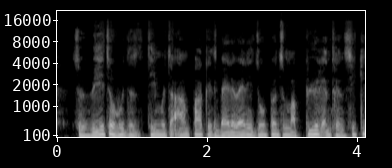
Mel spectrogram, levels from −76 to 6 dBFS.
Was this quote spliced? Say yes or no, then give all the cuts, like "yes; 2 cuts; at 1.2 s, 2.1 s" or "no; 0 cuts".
yes; 1 cut; at 2.1 s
